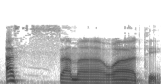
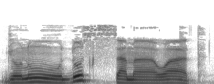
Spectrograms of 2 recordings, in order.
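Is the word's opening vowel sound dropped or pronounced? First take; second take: pronounced; dropped. First: The word begins with a pronounced glottal a-vowel. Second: The opening vowel is dropped, linked to the previous word.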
